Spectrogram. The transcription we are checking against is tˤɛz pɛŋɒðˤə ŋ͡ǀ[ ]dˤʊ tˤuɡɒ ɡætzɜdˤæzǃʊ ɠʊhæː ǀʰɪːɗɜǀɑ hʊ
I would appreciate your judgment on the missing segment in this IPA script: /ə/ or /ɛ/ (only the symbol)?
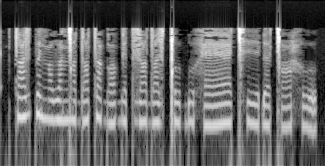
ə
